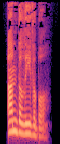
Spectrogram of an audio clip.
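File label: "unbelievable", American English, female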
